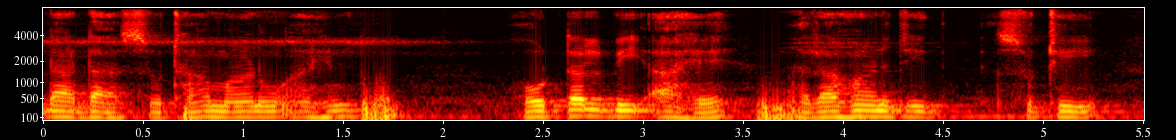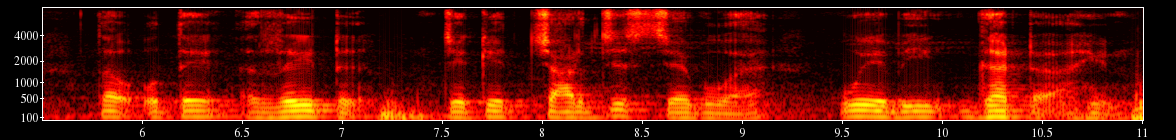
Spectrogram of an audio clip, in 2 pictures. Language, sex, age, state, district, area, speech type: Sindhi, male, 30-45, Gujarat, Kutch, rural, spontaneous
